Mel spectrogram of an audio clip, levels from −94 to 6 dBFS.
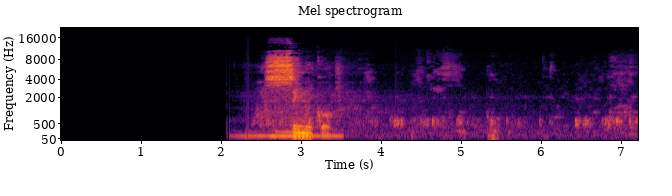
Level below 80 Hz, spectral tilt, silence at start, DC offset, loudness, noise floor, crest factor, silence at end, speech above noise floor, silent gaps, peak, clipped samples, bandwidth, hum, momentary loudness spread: -56 dBFS; -3 dB/octave; 2.2 s; under 0.1%; -16 LUFS; -52 dBFS; 24 dB; 0.05 s; 35 dB; none; -2 dBFS; under 0.1%; 16 kHz; none; 29 LU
